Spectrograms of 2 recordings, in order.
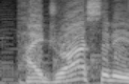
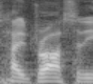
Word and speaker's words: Hydrocity: many drowning hazards so you pronounce it as hydrocity instead of hydro city because i have this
